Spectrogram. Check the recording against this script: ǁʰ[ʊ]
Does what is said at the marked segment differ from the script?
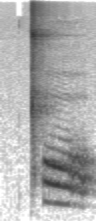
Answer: yes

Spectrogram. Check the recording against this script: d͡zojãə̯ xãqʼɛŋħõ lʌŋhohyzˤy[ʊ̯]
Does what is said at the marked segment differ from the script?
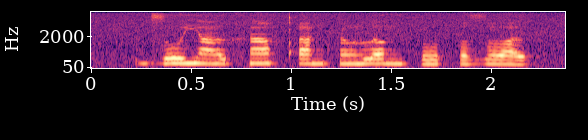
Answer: yes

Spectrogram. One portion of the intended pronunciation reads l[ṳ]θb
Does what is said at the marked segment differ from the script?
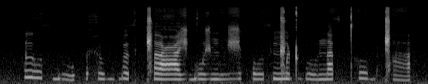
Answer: yes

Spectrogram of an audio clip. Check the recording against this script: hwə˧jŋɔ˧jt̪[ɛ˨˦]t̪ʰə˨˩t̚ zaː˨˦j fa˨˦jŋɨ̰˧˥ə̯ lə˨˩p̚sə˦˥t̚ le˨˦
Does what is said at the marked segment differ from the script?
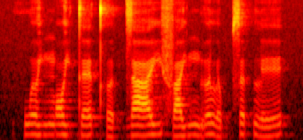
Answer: no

